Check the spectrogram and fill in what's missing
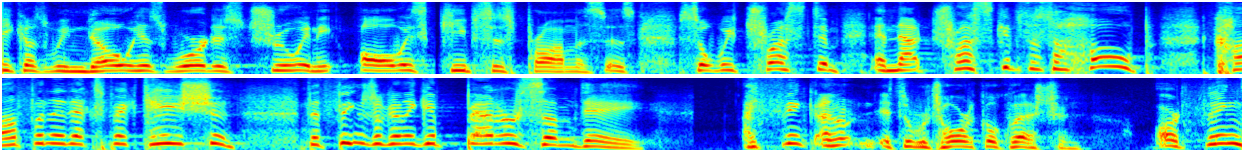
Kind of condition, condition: setting, large echoing room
